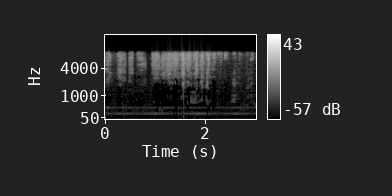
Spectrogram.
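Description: Paper towel rubbed over a pencil drawing in a sketchbook, a soft, close, steady scrubbing in repeated circular strokes.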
